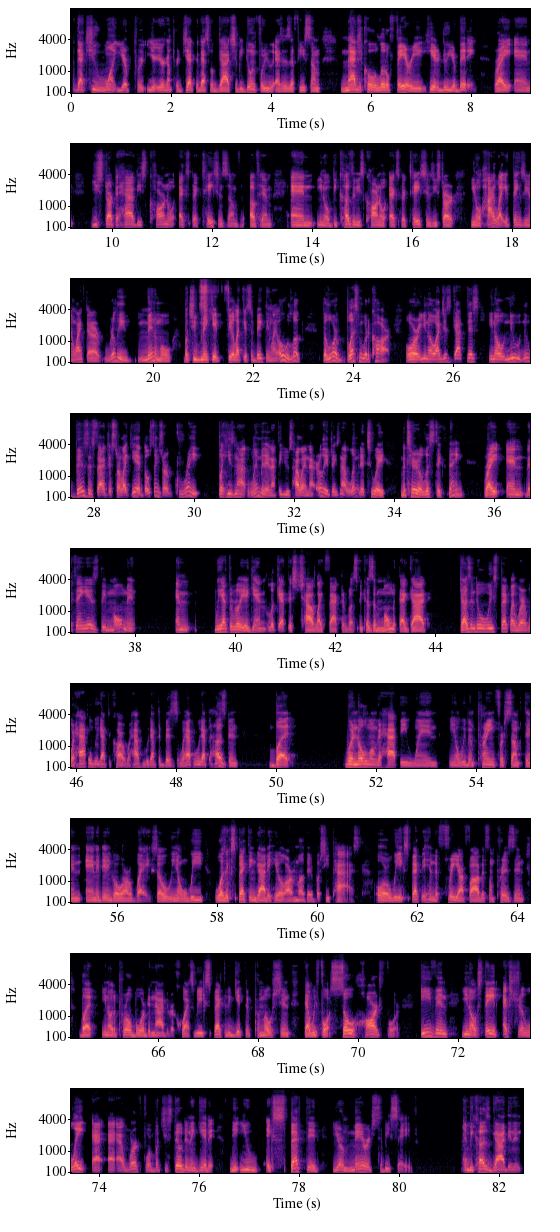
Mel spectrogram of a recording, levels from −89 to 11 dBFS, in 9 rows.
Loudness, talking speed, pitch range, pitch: -25 LUFS, 195 wpm, 95-120 Hz, 105 Hz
